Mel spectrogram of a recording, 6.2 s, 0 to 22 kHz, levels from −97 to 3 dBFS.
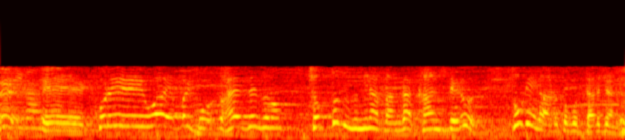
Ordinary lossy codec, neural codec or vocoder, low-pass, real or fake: AAC, 16 kbps; none; 3.6 kHz; real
